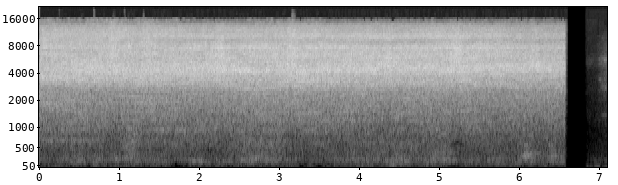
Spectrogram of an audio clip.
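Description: A spray gun lays down a final primer coat on the bodywork of a 1959 Dodge Coronet, a steady, loud airy hiss running unbroken for about six and a half seconds before it cuts off abruptly.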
